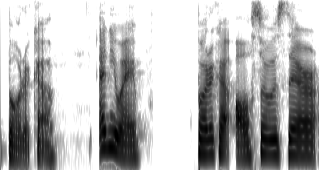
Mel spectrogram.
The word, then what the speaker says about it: Boudica: to a conclusion and I pronounce it like Boudica.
